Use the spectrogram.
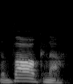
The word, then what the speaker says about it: Wagner: Uh Wagner is pronounced a vagna. Yes, simply splendor. I'm sure it is. But to me, it'll always be Wagner.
